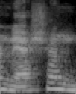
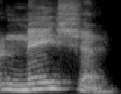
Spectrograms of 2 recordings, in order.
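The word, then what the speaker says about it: nation: যেমন এই, এটাকে এ বলা হচ্ছে না, যেমন মনে করেন এন এ টি আই ও এন, এটাকে আমরা ন্যাশন বলি, বাট এটা নেশন। এই, নেই, নেশন, নেশন।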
